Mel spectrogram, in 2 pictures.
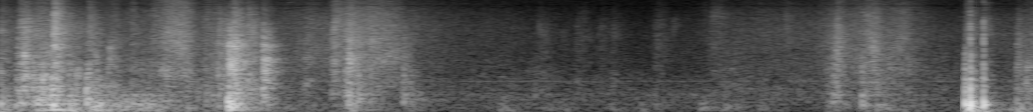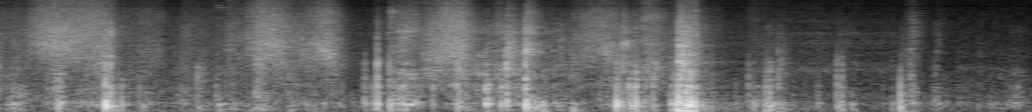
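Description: Handling noise as the camera and robot are carried down to the floor: irregular rustles and bumps, with a sharp knock about five seconds in.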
